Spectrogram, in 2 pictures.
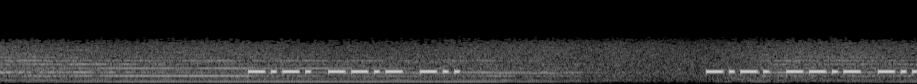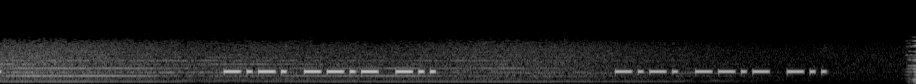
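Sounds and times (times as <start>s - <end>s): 
low hum: 0.3s - 17.5s
beeping radio distress call in Morse-style tones: 2.5s - 4.6s, 7.1s - 9.2s, 11.4s - 13.6s, 15.3s - 17.5s.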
